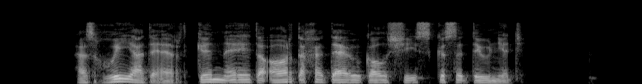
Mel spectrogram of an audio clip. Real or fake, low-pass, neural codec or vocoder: fake; 7.2 kHz; vocoder, 22.05 kHz, 80 mel bands, WaveNeXt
